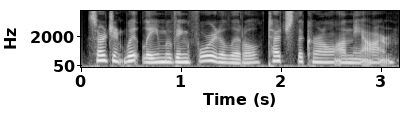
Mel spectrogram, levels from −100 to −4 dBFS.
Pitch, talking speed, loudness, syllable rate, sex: 185 Hz, 225 wpm, -18 LUFS, 6.6 syllables/s, female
